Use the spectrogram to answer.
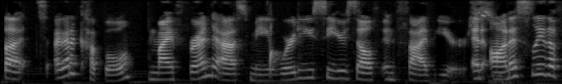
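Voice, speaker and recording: A woman's voice: medium pitch, animated, moderate pace, pushed and bright, soft background music. A woman in her early twenties with an American accent, chatting informally and emphatically in a rambling vlog Q&A. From Houston, United States. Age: early 20s. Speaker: vintage reseller and vlogger.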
